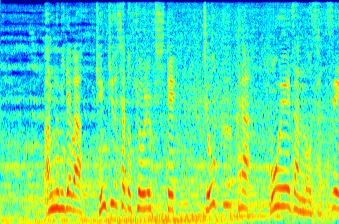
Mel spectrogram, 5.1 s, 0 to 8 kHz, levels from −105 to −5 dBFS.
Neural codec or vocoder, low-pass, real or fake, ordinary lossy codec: codec, 16 kHz, 16 kbps, FreqCodec, smaller model; none; fake; none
